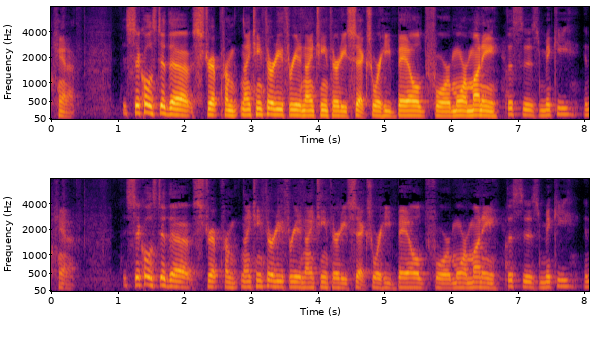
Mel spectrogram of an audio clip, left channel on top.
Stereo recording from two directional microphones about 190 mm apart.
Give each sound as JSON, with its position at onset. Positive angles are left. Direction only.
{"t": 0.1, "sound": "speech", "side_deg": 50}
{"t": 6.8, "sound": "speech", "side_deg": 25}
